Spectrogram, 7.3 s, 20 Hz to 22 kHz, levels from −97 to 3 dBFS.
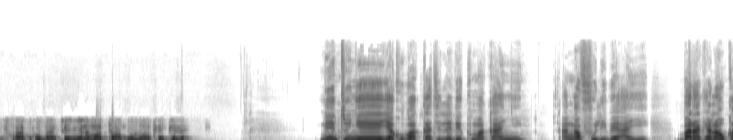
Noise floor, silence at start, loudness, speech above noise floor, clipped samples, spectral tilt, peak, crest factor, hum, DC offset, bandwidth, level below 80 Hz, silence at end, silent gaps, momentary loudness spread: -76 dBFS; 0 s; -24 LUFS; 52 dB; under 0.1%; -4 dB/octave; -4 dBFS; 22 dB; none; under 0.1%; 15 kHz; -80 dBFS; 0 s; none; 12 LU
